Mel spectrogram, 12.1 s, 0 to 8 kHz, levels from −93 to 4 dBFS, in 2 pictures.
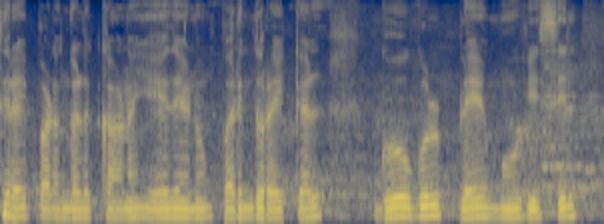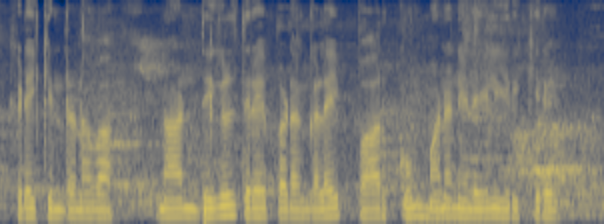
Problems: continuous background conversations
